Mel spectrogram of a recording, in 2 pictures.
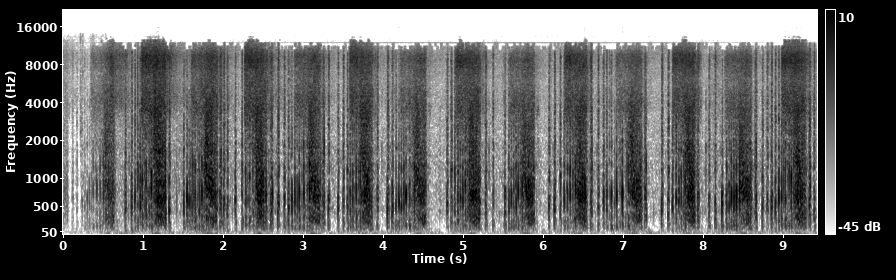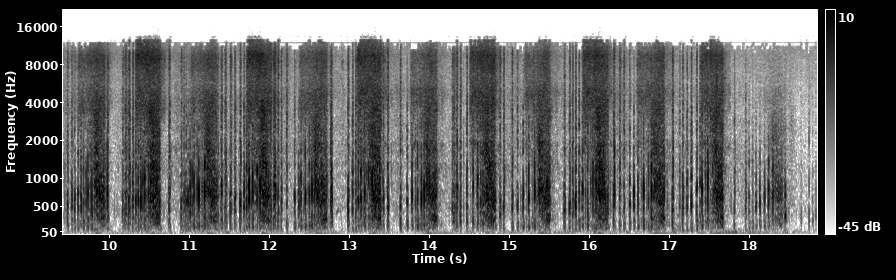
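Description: Footsteps creak and crunch on about five centimetres of snow over ice in minus 25 degree frost, in a steady walking rhythm, fairly loud, continuing throughout with no one talking.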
